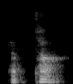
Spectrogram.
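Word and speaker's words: ἑπτά: Sorry, the stress needs to be on the final syllable. Hepta, hepta, which means seven.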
